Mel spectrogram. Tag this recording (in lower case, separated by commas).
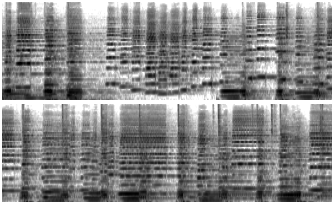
funny music, music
